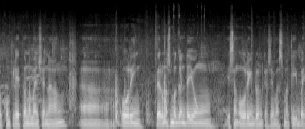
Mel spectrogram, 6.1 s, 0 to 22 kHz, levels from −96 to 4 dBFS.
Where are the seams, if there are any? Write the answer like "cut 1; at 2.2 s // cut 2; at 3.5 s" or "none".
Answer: cut 1; at 1.5 s // cut 2; at 2.9 s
